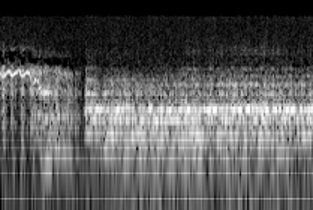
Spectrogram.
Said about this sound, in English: to the huge horse, his ears flat against his skull, his eyes rolling wildly at the farmer.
